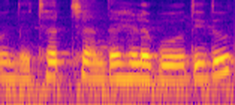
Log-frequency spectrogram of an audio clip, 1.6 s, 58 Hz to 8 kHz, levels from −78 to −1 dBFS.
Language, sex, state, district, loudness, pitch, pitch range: Kannada, female, Karnataka, Shimoga, -15 LUFS, 205 Hz, 195-220 Hz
